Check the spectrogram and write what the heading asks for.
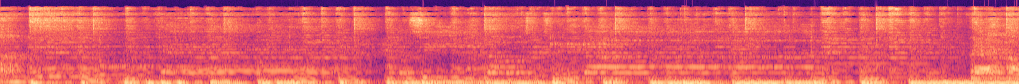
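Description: Live band music with a strong electric bass line and a strummed small acoustic guitar, with sung vocals and held notes.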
